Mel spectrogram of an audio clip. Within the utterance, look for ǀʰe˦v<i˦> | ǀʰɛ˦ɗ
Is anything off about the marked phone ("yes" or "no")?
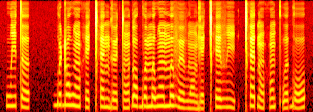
yes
